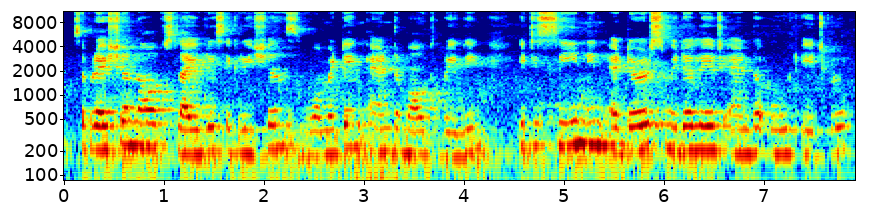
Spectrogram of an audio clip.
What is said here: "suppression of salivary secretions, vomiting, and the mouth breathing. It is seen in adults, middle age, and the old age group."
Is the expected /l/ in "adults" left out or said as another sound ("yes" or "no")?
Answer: yes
